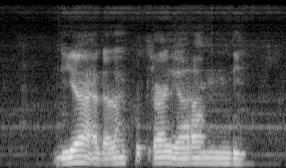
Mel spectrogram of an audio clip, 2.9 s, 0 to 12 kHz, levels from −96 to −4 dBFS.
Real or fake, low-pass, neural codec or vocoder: fake; 10.8 kHz; codec, 32 kHz, 1.9 kbps, SNAC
